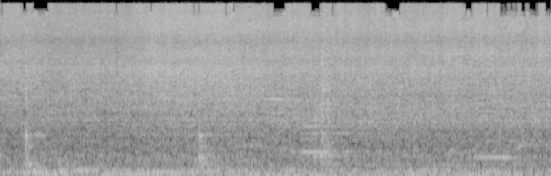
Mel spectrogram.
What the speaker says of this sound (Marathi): अशाच पद्धतीने एक एक करून सर्व बोलटा मी पलटून घेते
